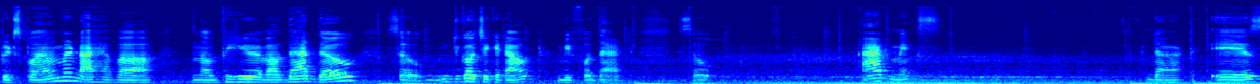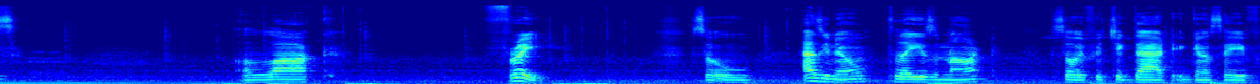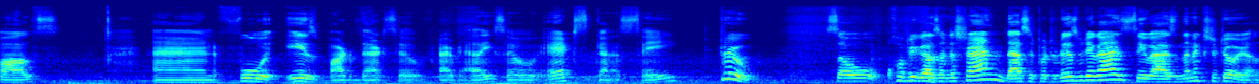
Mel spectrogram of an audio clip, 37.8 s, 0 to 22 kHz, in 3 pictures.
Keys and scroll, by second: 3.8 |, 4.0 Return, 5.8 typing, 6.9-10.0 typing, 11.0-12.4 typing, 14.8-16.5 typing, 17.8-22.4 typing, 22.6 Right, 22.8 Right, 29.1-29.7 typing, 31.1 typing.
